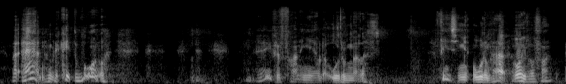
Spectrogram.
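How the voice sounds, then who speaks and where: A young man talks himself through something unpleasant in nervous, muttered self-talk. His voice sits high and swings widely, from low mutters to sudden squeaky yelps. He swears under his breath between anxious reassurances. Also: gravelly, fairly bright tone, a little hiss or hum. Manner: jittery, muttering to himself, swearing, yelping in disgust. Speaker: reality show contestant.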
